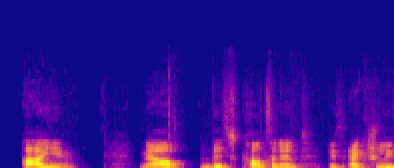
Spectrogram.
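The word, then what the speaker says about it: ע: And the ayin is exactly the same. It's pronounced the same. Okay, it makes the same sound.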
